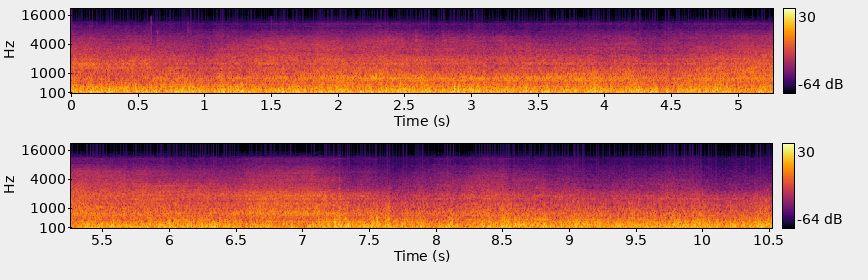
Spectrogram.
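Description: Wind buffeting the camera microphone: a steady, rumbling noise that holds level throughout.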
